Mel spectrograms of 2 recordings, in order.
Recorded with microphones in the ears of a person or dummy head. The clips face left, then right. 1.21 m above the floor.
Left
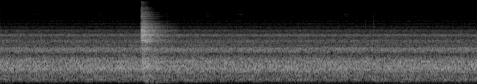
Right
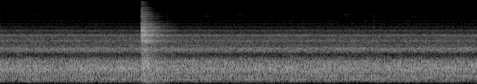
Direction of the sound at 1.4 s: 50° right (ahead or behind).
